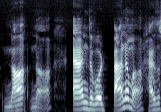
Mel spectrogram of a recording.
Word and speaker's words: Panama: or the third syllables similarly in Panama we are going to be slightly louder on the first syllable as opposed to the second and the third syllable now this is basically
